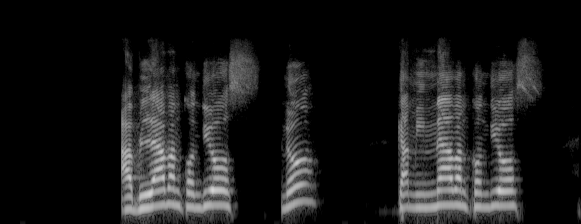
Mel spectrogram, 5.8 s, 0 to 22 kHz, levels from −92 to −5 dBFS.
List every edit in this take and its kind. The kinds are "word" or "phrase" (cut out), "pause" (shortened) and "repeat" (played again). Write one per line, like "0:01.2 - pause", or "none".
none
